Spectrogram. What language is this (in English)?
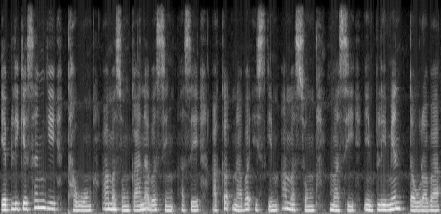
Manipuri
